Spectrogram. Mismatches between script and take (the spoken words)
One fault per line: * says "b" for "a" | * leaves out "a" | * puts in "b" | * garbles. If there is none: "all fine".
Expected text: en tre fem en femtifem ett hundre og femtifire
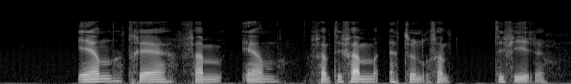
all fine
